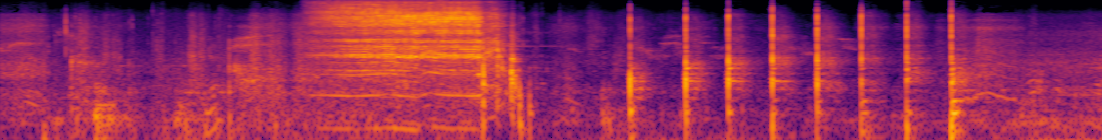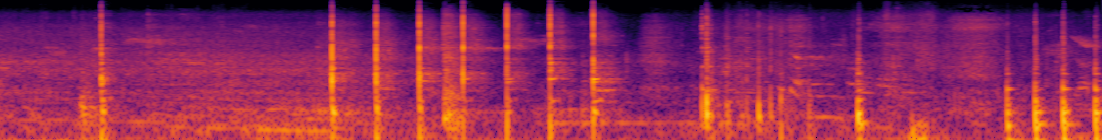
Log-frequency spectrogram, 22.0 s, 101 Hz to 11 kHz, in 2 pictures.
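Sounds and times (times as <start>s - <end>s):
hammer driving nail into wood: 3.0s - 5.2s, 14.3s - 17.2s
power tool hiss: 3.0s - 5.2s.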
